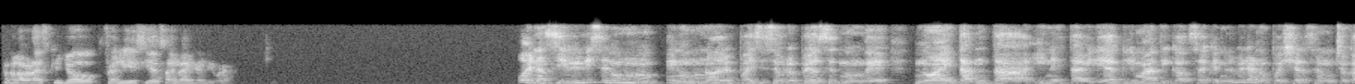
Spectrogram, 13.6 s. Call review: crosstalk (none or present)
none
